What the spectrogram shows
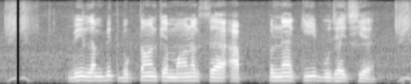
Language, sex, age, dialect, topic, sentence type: Maithili, male, 25-30, Angika, banking, statement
